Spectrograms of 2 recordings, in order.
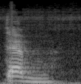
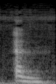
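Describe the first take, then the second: First: The word has its full vowel and initial sound. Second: The word is reduced to a weak schwa sound. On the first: "If you just read the word by itself, you probably say them" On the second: "It's become um. So the word them has the weak form"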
